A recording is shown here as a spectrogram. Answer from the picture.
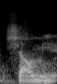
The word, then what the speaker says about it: Xiaomi: La vera pronuncia è Xiaomi o Xiaomi, perché tu l'hai pronunciato in maniera diversa da come l'ho pronunciato io. – E la pronuncia vera è Xiaomi. Xiaomi vuol dire piccolo chicco di riso, letteralmente.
